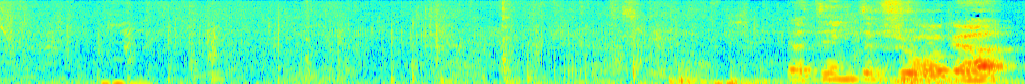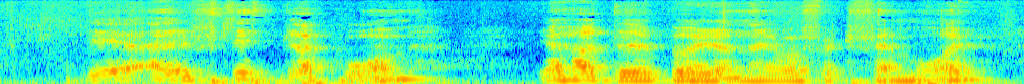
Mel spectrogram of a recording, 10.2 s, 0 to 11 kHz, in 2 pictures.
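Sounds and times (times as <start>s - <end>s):
microphone rustling and handling noise: 0.0s - 5.6s
hurried footsteps of someone running with a microphone: 0.0s - 5.7s
speech: 4.0s - 10.2s.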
